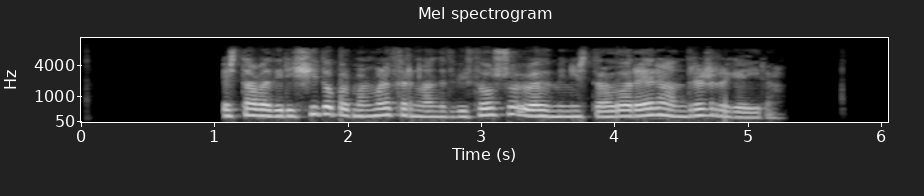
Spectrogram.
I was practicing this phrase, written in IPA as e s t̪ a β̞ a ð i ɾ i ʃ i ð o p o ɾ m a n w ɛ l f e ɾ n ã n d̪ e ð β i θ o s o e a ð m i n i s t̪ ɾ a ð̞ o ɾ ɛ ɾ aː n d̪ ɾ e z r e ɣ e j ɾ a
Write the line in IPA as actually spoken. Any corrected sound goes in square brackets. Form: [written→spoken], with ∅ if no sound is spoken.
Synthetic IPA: e s t̪ a β̞ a ð i ɾ i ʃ i ð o p o ɾ m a n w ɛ l f e ɾ n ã n d̪ e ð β i θ o s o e a ð m i n i s t̪ ɾ a ð̞ o ɾ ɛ ɾ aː n d̪ ɾ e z r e ɣ e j ɾ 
